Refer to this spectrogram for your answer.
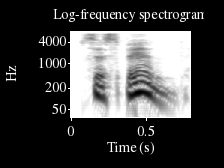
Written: suspend

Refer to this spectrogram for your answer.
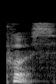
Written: puss

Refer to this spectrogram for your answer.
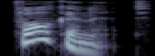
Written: falconet

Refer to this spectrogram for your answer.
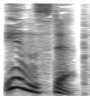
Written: instep

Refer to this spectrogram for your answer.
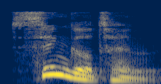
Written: singleton

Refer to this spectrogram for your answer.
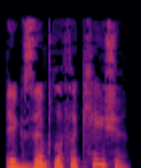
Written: exemplification

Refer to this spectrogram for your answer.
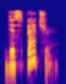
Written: dispatcher

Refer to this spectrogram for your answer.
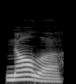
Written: nahla

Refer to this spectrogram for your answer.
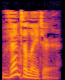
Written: ventilator

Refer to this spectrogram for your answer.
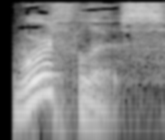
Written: worthless

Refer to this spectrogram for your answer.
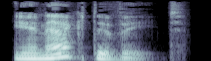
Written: inactivate

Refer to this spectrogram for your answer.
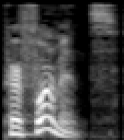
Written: performance

